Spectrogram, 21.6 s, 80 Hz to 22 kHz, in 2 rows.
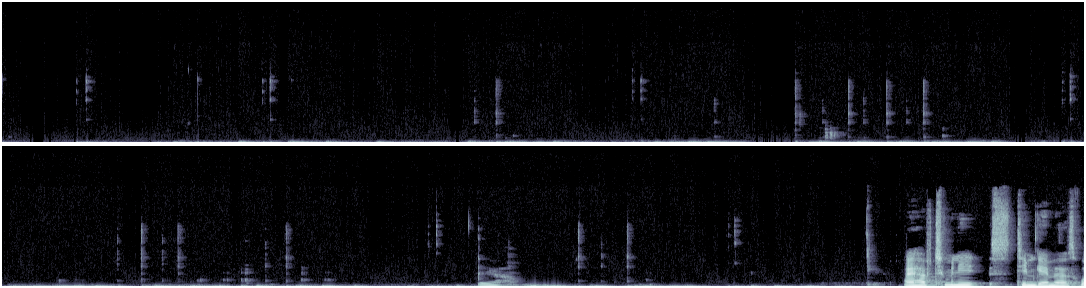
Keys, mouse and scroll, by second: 0.3 right click, 4.2 right click, 4.8 middle click, 6.2-12.9 middle drag, 6.2-8.1 right drag, 10.5-11.5 right drag, 11.2 click, 15.0-16.8 right drag, 18.0-21.6 right drag.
